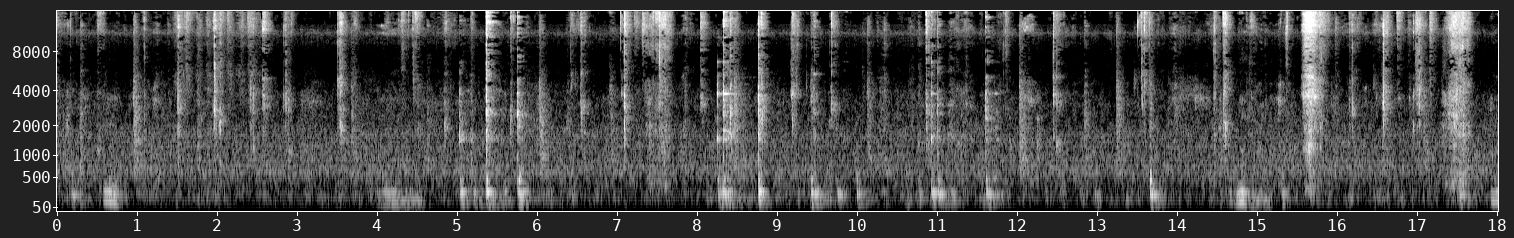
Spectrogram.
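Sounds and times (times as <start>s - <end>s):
chewing and mouth noises: 1.2s - 5.0s, 14.4s - 17.8s
dishes clinking: 8.1s - 12.2s.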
